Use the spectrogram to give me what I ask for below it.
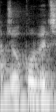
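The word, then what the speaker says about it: Djokovic: तो इन सारी चीज़ों के लिए जो जोकोविच है, यहाँ पे डी साइलेंट ध्यान रखिए, जोकोविच ने क्या कर दिया था, मना कर दिया था।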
